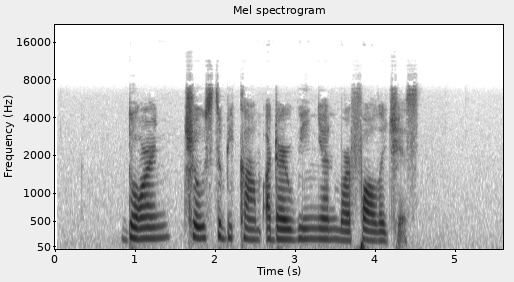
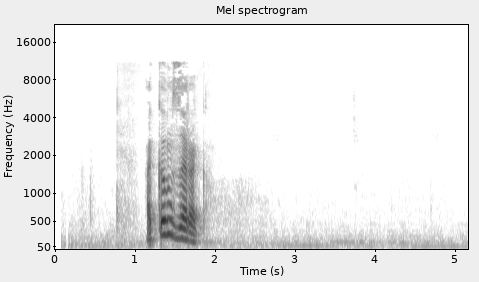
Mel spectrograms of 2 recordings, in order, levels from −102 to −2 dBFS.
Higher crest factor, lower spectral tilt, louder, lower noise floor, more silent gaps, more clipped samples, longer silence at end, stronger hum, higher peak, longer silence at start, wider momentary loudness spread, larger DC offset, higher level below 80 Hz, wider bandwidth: second, 18 dB vs 24 dB; second, -4.5 dB/octave vs -7 dB/octave; first, -20 LUFS vs -32 LUFS; second, -63 dBFS vs -72 dBFS; neither; neither; second, 1.1 s vs 3.35 s; neither; first, -4 dBFS vs -14 dBFS; second, 0.85 s vs 1.15 s; second, 9 LU vs 13 LU; neither; first, -40 dBFS vs -72 dBFS; second, 7.8 kHz vs 11.5 kHz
